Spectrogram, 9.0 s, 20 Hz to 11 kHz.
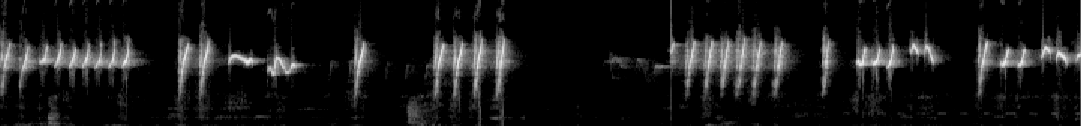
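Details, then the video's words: Sunbird of southern Vietnam, the local five-colour sunbird, sung for luring birds to glue traps: a fast trill of tiny high ticks, broken groups of sharp chips and wavering whistles, repeated in bursts across the clip. "Tiếng chim hút mật 5 màu miền Nam"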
